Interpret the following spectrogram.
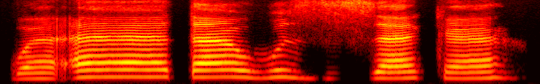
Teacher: Kalau berhenti ini jadi huruf H ya, tak marbutoh namanya.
